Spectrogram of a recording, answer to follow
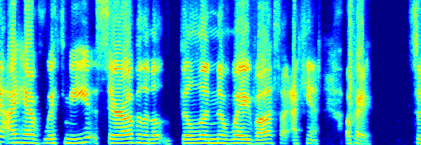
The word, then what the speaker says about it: Villanueva: So today I have with me Sarah Villanueva. So I can't. Okay. So today we have Sarah Villanueva. Villanueva.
